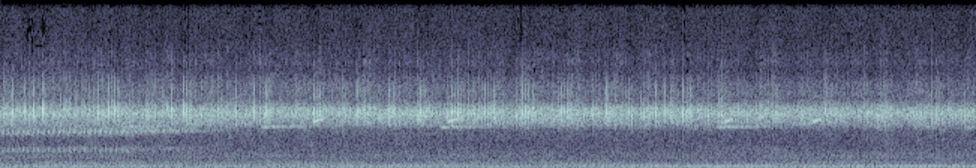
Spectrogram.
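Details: Tree frogs calling at night in the backwoods swamp of North Carolina: a dense, unbroken high-pitched trilling chorus with a harmonic droning note near the start and soft low pulsing calls beneath.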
